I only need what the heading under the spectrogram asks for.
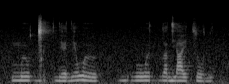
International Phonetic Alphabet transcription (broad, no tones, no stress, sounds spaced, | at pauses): m ɯ u̯ ɡ͡ǀ ɪ k d ɪ d ɪ w ɯ | bʱ u w ɯ t d ʌ d j a i̯ t͡s u d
